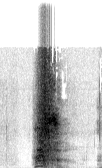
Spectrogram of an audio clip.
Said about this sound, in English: Sneezes all around.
